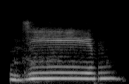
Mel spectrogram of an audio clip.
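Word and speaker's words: ج: করেন এটা জিম এইতো জিম টান কিন্তু একটু কম হয়ে যাচ্ছে আরেকটু টান দিতে হবে তিন আলিফ জিম জিম বলেন আরেকবার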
